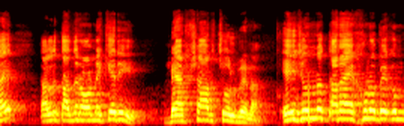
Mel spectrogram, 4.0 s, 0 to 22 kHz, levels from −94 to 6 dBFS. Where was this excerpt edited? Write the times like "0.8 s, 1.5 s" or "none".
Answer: 2.7 s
